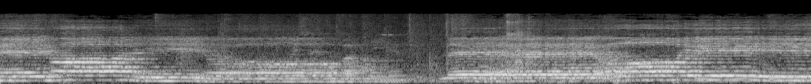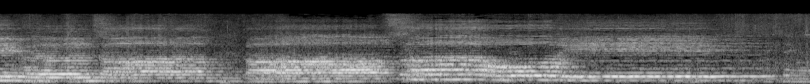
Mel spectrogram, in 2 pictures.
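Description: A congregation singing a slow hymn during communion, in long held phrases with brief pauses between them.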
